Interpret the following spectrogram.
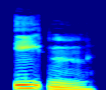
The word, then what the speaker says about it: eaten: little bit eaten eaten that t is followed by a weak n sound so we are not going to say eaten we're going to say eaten eaten now listen if I don't use the gladle stop if I don't say any kind of T pronunciation Ian Ian that does not work it's eaten we haven't eaten in 3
